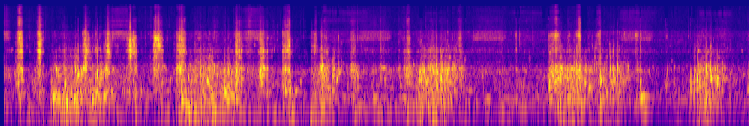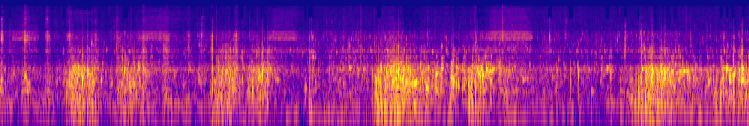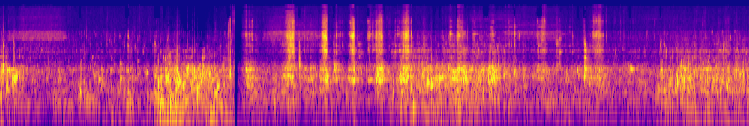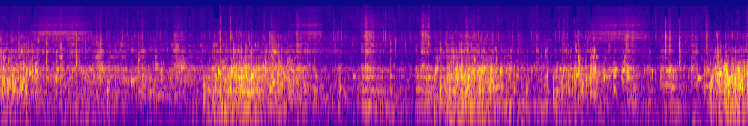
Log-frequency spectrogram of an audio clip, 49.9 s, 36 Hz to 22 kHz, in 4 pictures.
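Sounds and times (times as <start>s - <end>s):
scraping barnacles off hull: 0.0s - 49.9s.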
